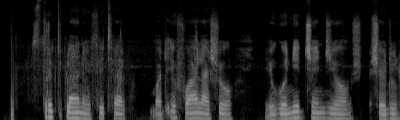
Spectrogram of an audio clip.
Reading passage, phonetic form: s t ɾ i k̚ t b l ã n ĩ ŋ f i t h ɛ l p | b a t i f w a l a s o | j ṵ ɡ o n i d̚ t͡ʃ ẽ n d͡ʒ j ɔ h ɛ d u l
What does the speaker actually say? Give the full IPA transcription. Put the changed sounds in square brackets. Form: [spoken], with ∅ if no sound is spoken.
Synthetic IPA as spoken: s t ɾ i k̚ t [p] l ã n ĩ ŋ f i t h ɛ l p | b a t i f w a l a [ʃ] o | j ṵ ɡ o n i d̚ t͡ʃ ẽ n d͡ʒ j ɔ [ʃ] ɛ d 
